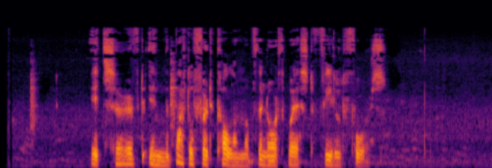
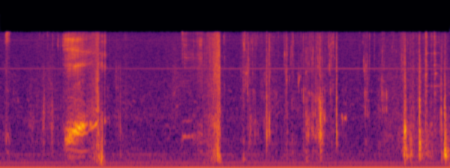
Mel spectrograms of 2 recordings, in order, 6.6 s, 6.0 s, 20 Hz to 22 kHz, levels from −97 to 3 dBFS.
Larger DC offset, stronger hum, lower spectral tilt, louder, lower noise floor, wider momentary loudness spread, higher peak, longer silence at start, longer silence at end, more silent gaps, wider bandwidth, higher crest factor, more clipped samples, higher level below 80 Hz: second, under 0.1% vs 2%; second, none vs 50 Hz at -55 dBFS; first, -4.5 dB/octave vs -1.5 dB/octave; about the same, -23 LUFS vs -25 LUFS; first, -58 dBFS vs -45 dBFS; second, 11 LU vs 22 LU; about the same, -2 dBFS vs -2 dBFS; first, 0.4 s vs 0 s; first, 1.45 s vs 0 s; neither; about the same, 11.5 kHz vs 10.5 kHz; about the same, 22 dB vs 24 dB; neither; about the same, -56 dBFS vs -54 dBFS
